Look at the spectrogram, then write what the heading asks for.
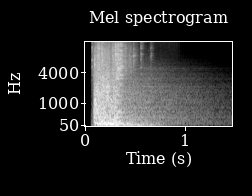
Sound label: Hammer Boss Step Default, Footsteps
